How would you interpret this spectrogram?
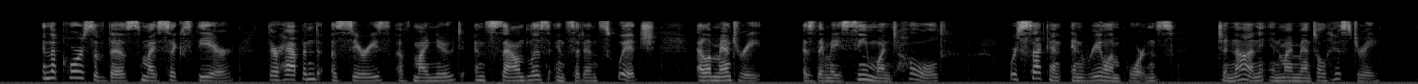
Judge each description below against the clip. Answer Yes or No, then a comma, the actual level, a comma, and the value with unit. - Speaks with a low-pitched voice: No, medium, 170 Hz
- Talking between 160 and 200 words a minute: No, average, 150 wpm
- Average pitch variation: Yes, average, 3.5 semitones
